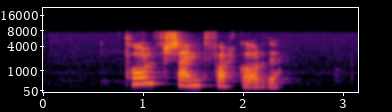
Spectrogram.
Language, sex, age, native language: Icelandic, female, 50-59, Icelandic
